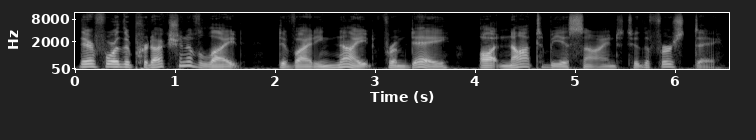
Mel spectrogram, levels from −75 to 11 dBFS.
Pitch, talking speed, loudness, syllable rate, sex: 115 Hz, 165 wpm, -19 LUFS, 4.7 syllables/s, male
